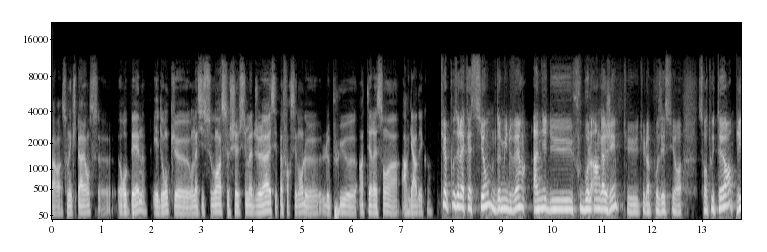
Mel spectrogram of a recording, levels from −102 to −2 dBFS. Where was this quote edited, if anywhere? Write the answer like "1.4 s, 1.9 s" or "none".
7.7 s, 11.4 s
